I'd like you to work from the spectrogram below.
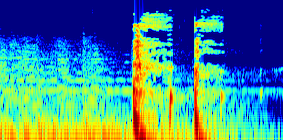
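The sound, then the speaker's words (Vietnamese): An old man coughs while clutching his chest: a few short, rough coughs in quick succession, fairly faint and alone, trailing off into quieter throaty bursts. “Ông lão ôm ngực ho hụ hụ nói:”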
